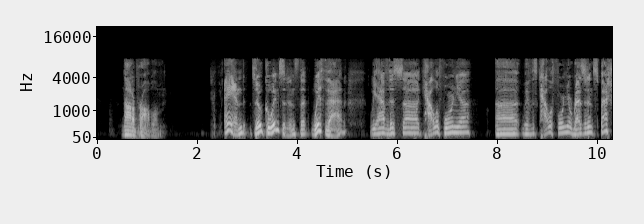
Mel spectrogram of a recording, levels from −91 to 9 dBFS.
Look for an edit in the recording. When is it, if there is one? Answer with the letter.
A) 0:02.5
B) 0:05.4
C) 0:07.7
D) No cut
D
